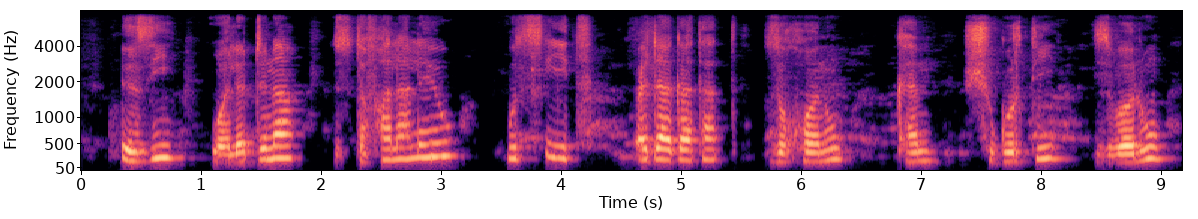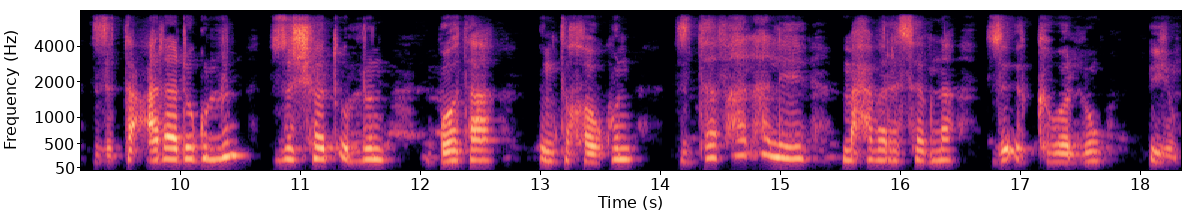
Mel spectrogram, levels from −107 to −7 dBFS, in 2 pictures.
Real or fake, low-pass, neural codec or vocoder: fake; 7.2 kHz; vocoder, 44.1 kHz, 128 mel bands every 512 samples, BigVGAN v2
